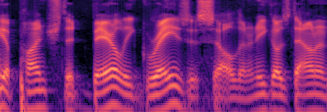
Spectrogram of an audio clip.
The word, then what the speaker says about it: Seldon: And the other one was Bruce Seldon, who Mike, the ultimate indignity, which he didn't do intentionally, mispronounces his name as Bruce Sheldon. But Bruce Seldon,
